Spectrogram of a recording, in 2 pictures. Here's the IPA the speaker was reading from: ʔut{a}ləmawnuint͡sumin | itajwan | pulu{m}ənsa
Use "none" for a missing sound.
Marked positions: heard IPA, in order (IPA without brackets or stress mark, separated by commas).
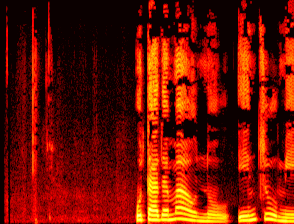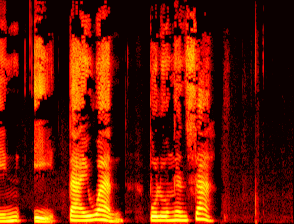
a, ŋ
